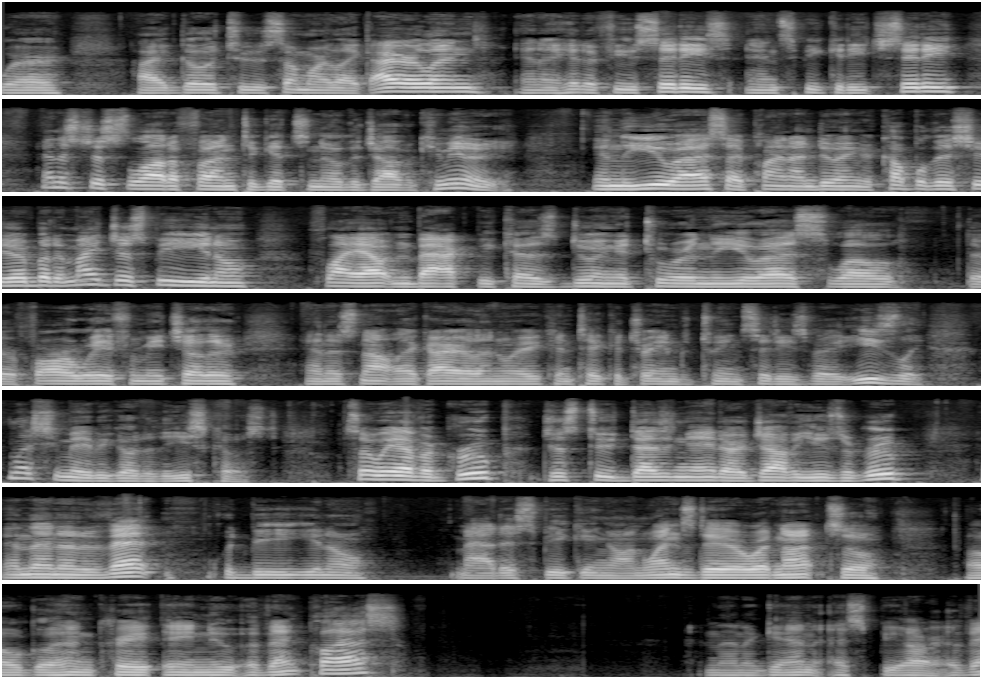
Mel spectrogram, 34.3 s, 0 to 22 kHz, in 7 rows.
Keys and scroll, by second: 29.1 super+n, 32.7 super+a.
